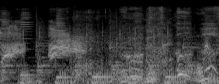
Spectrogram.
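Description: Playful cartoon background music with a run of short, bouncy notes about two or three a second, and a brief high, squeaky cartoon-character vocal sound at the start.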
